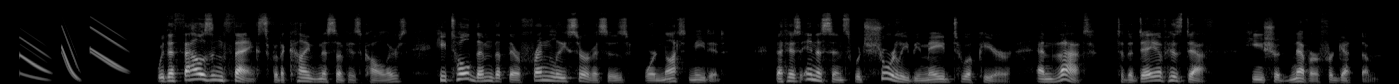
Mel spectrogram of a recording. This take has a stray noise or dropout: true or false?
true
